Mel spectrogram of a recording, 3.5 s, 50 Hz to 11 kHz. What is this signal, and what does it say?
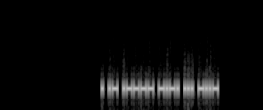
Morse code, heard as a keyed tone, about 52 wpm, 700 Hz. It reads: EA1CSX
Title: DXCC-100 Call Signs - 6 Characters - 50wpm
